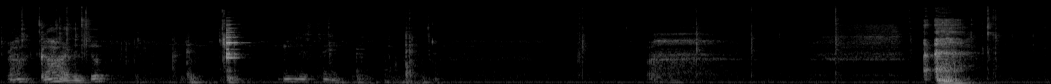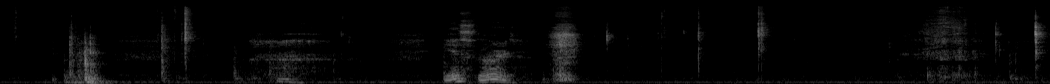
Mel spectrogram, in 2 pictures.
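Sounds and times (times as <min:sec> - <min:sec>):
mouth eating noises: 0:19.4 - 0:21.0.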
